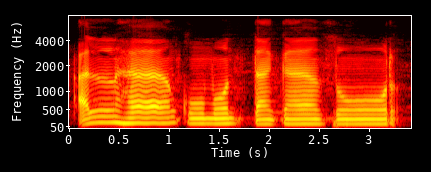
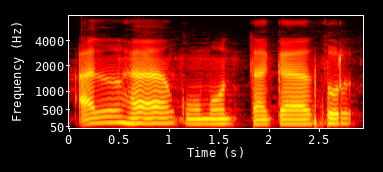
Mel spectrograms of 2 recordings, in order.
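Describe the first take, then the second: First: The final syllable is drawn out long. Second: The final syllable is cut short. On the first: The speaker calls it wrong. "Saya contohkan yang salah yang sering terjadi" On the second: The speaker calls it right. "Yang benar adalah dibaca pendek"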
